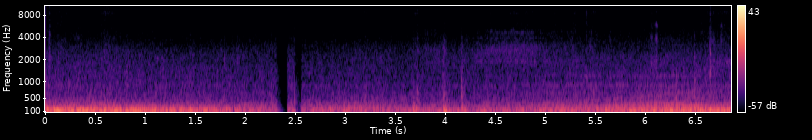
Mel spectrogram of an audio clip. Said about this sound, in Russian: Мы пока такую небольшую пробку попали. Здесь трудновато, конечно, двигаться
